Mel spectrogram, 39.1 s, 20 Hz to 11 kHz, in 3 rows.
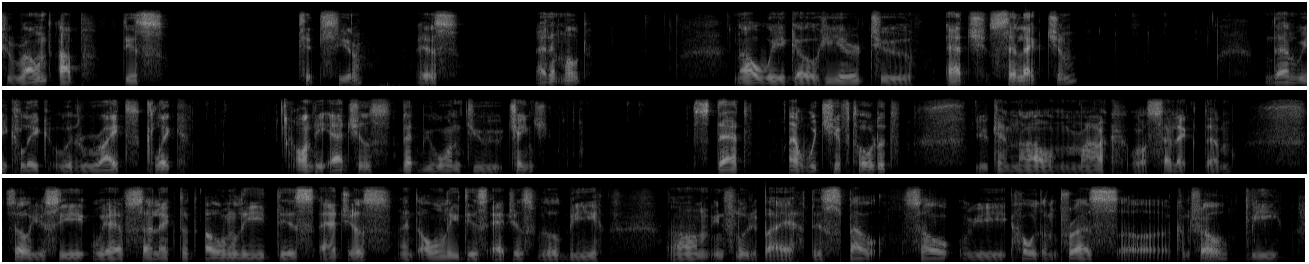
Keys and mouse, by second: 5.4 Tab, 11.3-15.8 middle drag, 26.6 middle click, 27.4 middle click, 38.6 ctrl+b.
